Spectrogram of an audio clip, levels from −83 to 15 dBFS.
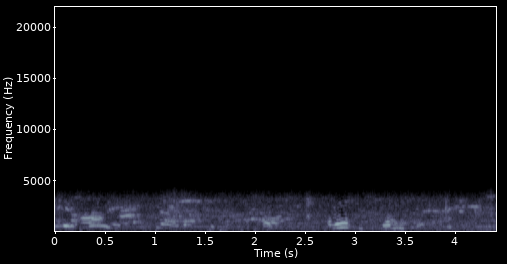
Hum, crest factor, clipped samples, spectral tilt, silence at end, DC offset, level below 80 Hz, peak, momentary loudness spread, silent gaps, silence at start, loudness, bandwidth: none; 18 dB; under 0.1%; -0.5 dB/octave; 0 s; under 0.1%; -76 dBFS; -16 dBFS; 13 LU; none; 0 s; -34 LUFS; 4.4 kHz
